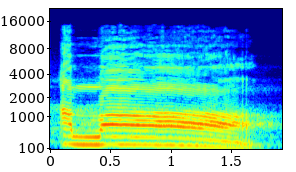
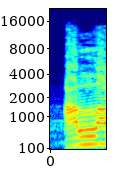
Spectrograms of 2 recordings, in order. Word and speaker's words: আল্লাহ: আল্লাহর নাম আল্লাহ, বলেন তো। আল্লাহ নয়, কিন্তু আল্লাহ হচ্ছে অশুদ্ধ, শুদ্ধ হচ্ছে আল্লাহ। বলার সময় মুখটা গোল হয়ে যাবে।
